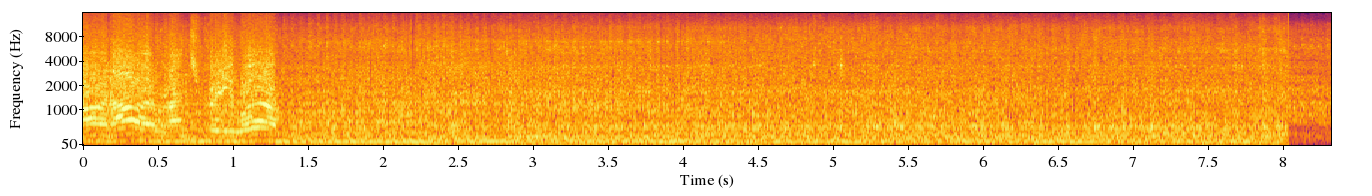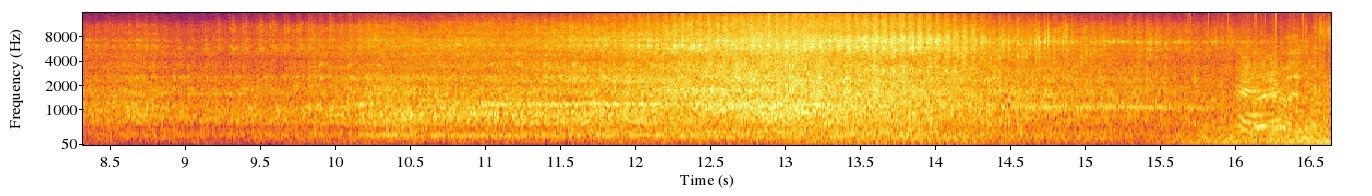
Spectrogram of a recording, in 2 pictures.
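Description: A Saab 96 on its first road drive in 30 years: a steady, loud engine drone runs throughout, shifting in tone partway through as the car is driven.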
